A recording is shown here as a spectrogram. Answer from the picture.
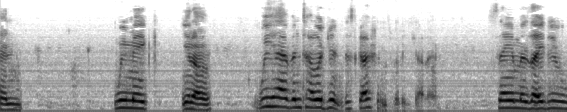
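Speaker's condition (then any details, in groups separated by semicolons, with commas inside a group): Cerebral palsy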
